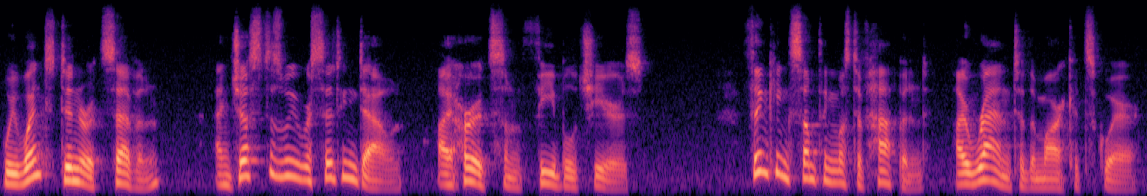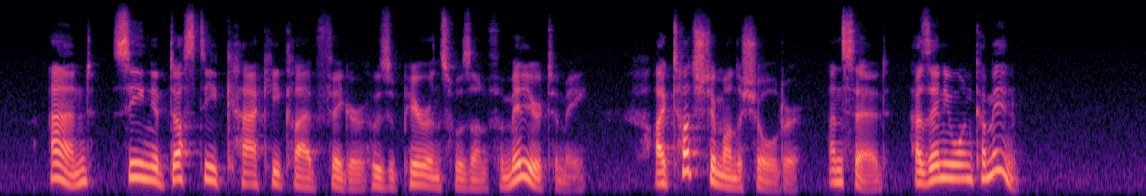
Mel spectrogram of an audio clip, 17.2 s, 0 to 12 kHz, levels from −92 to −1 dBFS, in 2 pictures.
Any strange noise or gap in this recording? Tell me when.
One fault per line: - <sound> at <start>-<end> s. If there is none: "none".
none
